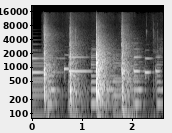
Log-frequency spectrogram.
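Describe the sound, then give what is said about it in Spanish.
An elephant stomps its foot on the ground to count out beats: four heavy, booming thuds in a steady rhythm, each ringing out briefly, followed by a couple of lighter knocks. No one speaks. “Puedes hacer así con la pata y contar hasta tres dando golpes en el suelo?”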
